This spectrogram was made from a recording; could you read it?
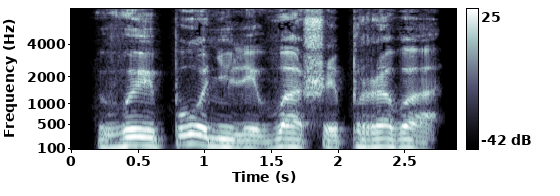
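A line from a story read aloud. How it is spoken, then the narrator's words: Roaring policeman. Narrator (Russian): проревел коп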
